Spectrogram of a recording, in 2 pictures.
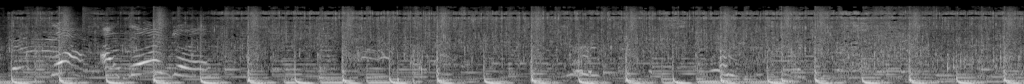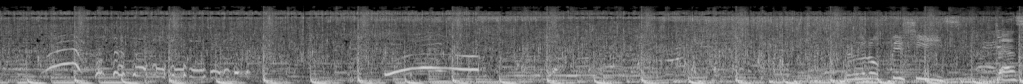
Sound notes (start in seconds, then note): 11.0 laughter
